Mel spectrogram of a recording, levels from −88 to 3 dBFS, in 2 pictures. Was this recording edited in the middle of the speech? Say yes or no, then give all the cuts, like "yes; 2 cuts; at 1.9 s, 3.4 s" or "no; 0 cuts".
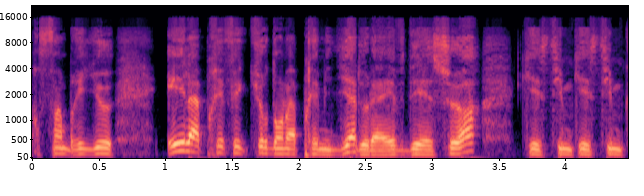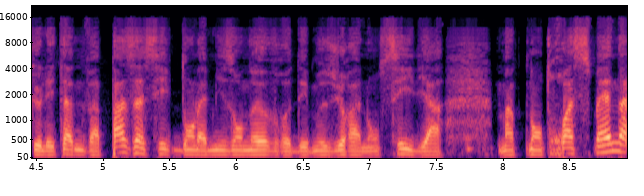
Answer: yes; 3 cuts; at 2.4 s, 4.1 s, 5.5 s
